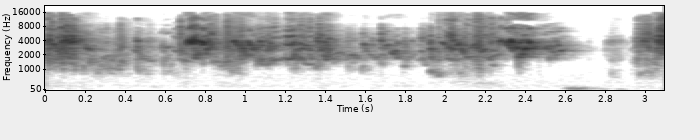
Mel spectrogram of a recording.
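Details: Pet budgies chattering contentedly indoors: rasping warbles and short squawks run together, then fall quiet briefly near the end before another burst.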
